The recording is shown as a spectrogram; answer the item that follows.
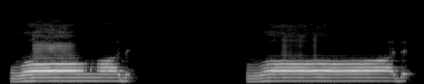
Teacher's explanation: Simple অবস্থায় আমার মুখ এখন বন্ধ রয়েছে, এই বন্ধ থাকা অবস্থায় দেখেন জিহ্বার গোড়ার দুই পাশ, বাম পাশ ডান পাশ মাড়ির সাথে লেগে আছে। এই অবস্থায় আপনাকে উচ্চারণ করতে হবে ওয়াদ ওয়াদ।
